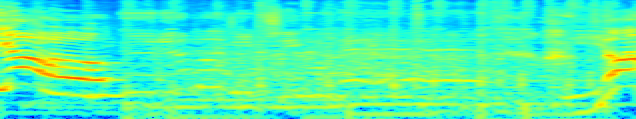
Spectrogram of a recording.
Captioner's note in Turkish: Gülme efekti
